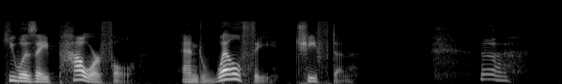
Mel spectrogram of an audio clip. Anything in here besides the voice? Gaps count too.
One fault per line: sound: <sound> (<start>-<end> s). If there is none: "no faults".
sound: laugh (4.3-5.3 s)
